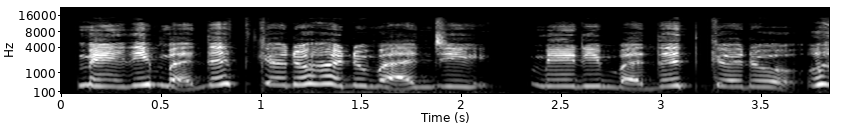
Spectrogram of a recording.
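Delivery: high, slow and tearful plea; weeping prayer. Acted. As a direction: beg Hanuman through sobs. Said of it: "जोर-जोर से रोने लगी".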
